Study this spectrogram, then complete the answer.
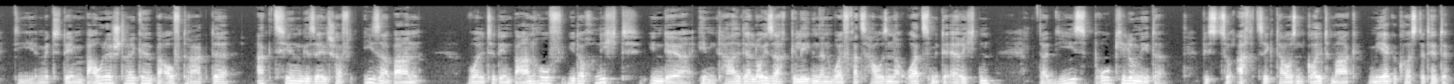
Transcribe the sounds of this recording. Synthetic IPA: d̥ḭːmɪtd̥eːmbaʊdeːɐʃtʁ̥ɛkəbəʔaʊftʁ̥aːktə | ʔakt͡sjənɡəzɛlʃaftʔiːzabaːn | vɔltʰədeːnbaːnɦoːfjedɔχnɪçtʔɪndeːɐʔɪmtʰaːldeːɐlɔʏzaɡ̥əleːɡənənvɔlfʁ̥at͡shaʊzənɐʔɔɐt͡smɪtəʔɛɐʁɪçtn̩ | d̥aːdiːspʁ̥oːkʰilomeːtʰɐ̰ | b̥ɪst͡suʔaχt͡sɪçtʰaʊzn̩tɡ̥ɔltmaɐkmeːɐɡəkʰɔstəthɛtə

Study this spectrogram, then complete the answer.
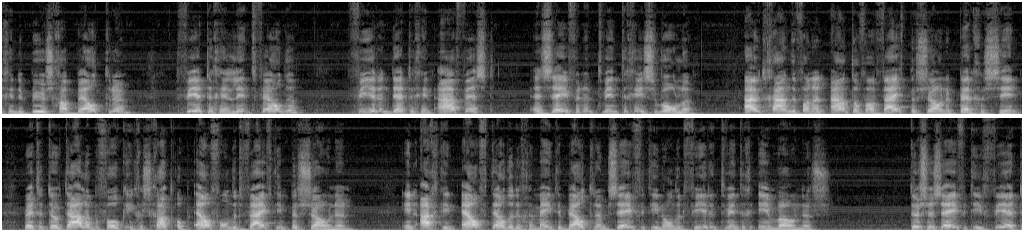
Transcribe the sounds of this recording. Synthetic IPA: əχɪndəbyətsχɑp̚bɛlˠtrəm | fɪːrtəχɪnlɪntfɛlˠdə | fiːɾəndɛrtəχɪnaːfɛst | ʔɛnzejvənəntʋɪntəχɪnsʋolə | ʔœɥtχaːndəvɑnənaːntɑlˠvɑnvɛjfpɛrsownənpɛrχəzɪn | ʋɛɹt̚dətowtaːləbəv̥ɔlˠkɪŋχəsχɑtʰɔpʰɛlˠfɦɔndərtfɛjftinpɛrsownən | ʔɪnɑχtinɛlˠftɛlˠdədəχəmejntəbɛlˠtrəmzejvəntinɦɔndərtfiːɾəntʋɪntəχɪnʋownərs | tɵsəzejvəntinfɪː

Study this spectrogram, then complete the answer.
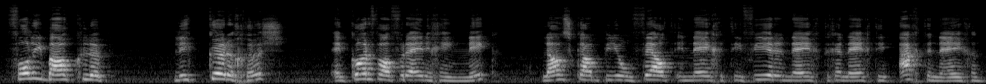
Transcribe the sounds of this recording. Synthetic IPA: folibawkʰløp | likːørəχəs | ɛnkɔrvalˠfəɾeːnəχɪŋnɪk | lɑnskampijunfɛlˠtʰɪnːeːχəntinfiəɾənːeːχəntəχɛnːeːχəntinaχtəneːχən

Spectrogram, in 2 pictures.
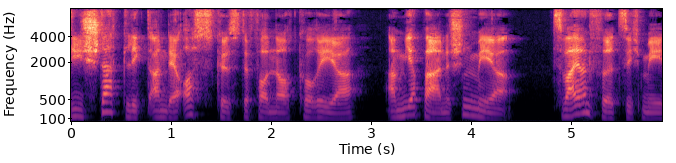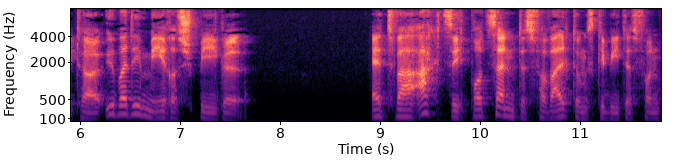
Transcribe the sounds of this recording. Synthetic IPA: d̥iːʃtatliːk̚tandeːɐʔɔstkʰʏstəfɔnːɔɐtkʰɔʁeːa | ʔa̰mjapʰaːnɪʃn̩meːɐ | t͡sv̥aɪʊntfɪɐt͡sɪçmeːtʰɐʔyːbɐdeːmmeːʁəsʃpiːɡl̩ | ʔɛtv̥aʔaxt͡sɪçpʁ̥ot͡sɛnt̚d̥ɛsfɛɐvaltʊŋsɡ̥əbiːtəsfɔn

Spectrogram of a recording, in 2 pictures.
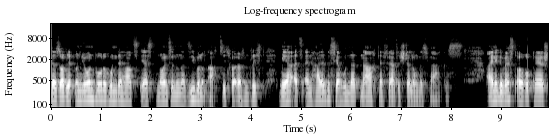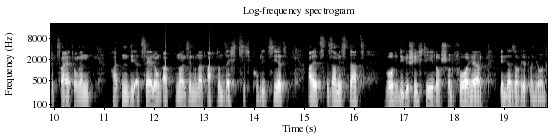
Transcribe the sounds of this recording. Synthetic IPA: ɪndeːɐzɔvjɛtʊnjoːnvʊɐɾəɦʊndəɦɛɐt͡sʔeːɐstnɔʏnt͡seːnhʊndɐtz̥iːbənʊntʔa̰χt͡sɪçfɛɐʔœfn̩tʰlɪçtmeːɐʔa̰lsa̰ɪnɦalbəsja̰ːɐɦʊndɐtnaːχd̥eːɐfɛɐtɪçʃtɛlʊŋdɛsv̥ɛ̰ɐkəs | ʔa̰ɪnɪɡəvɛstʔɔʏʁopʰɛːɪʃət͡saɪtʰʊŋən | hatn̩diːɛ̰ɐt͡sɛːlʊŋʔa̰p̚nɔʏnt͡seːnhʊndɐtʔaχtʊntz̥ɛçt͡sɪçpʰublit͡siːɐt | ʔalsz̥amisd̥at | v̥ʊɐdədiːɡəʃɪçtʰəjedɔχʃoːnfoːɐɦeːɐʔɪndeːɐzovjɛtʊ̰njoːn

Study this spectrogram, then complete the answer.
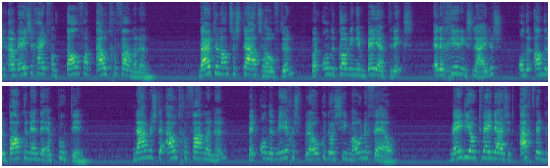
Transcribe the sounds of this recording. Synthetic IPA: ɪnaːnʋejzəχɦɛjtfɑntɑlˠvɑnʌwtχəvɑŋənən | bœɥtəlɑnsəstaːtsɦowvdən | ʋaːrɔndərkownɪŋɪnbejatrɪks | ʔɛnrəχɪːɾɪŋslɛjdəɹs | ɔndərʔɑndəɾəbɑlˠkənɛndəɛnputɪn | aːmənzdəʔʌwtχəvɑŋənən | ʋɛɹtɔndəɹmɪːɹχəsprowkəndʊːɹsimownəvɛlˠ | mejdijowtʋejdœɥzəntɑχtʋɛɹd̚bə

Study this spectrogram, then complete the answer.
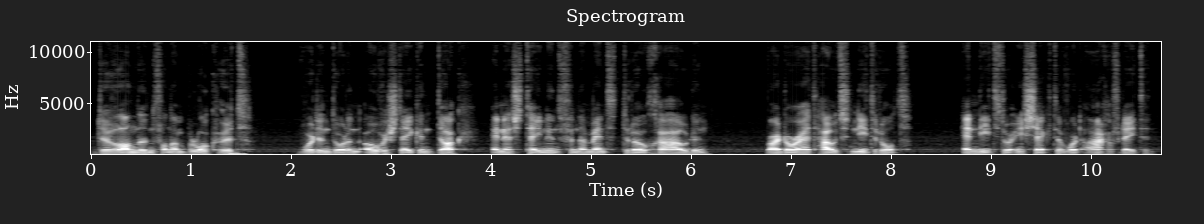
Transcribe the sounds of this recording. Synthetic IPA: dəʋɑndənvɑnənblɔkɦɵt | ʋɔɹdəndʊːɹənowvəɹstejkənt̚dɑk | ɛnənstejnəntfɵndamɛntdrowχːəɦʌwdən | ʋaːɹdʊːɹɦətɦʌwtnitrɔt | ɛnːitdʊːɹɪnsɛktəʋɔɹtaːnχəvrejtən

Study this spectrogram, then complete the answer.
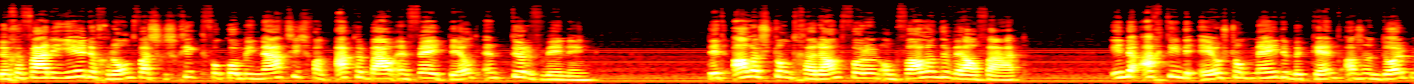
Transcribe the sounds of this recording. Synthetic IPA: d̥əχəvaːɾiɪːɹdəχrɔntʋɑsχəsχɪk̚tfʊːɹkɔmbinaːtsisfɑnʔɑkərbawɛnvejtɪːlˠtɛntørfʋɪnɪŋ | d̥ɪtɑləstɔntχaːɾɑntfʊːɾənɔmvɑləndəʋɛlˠvaːɹt | ɪndəʔɑχtindəʔɪːwstɔntmejdəbəkɛntʰɑ̰lˠs̬əndɔrp̚

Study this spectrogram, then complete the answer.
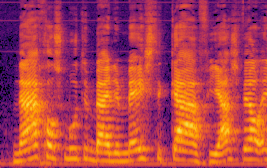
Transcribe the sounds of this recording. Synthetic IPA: naːχəlˠsmutənbɛjdəmejstəkaːviasʋɛlˠɪ

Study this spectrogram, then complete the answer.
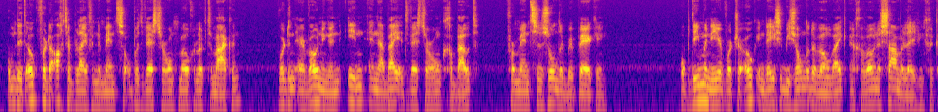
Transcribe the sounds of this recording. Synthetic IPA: ɔmdɪtowkfʊːɹdəʔɑχtəɹblɛjvəndəmɛnsənɔpɦətʋɛstəɹɦɔŋkmowχələk̚təmaːkən | ʋɔɹdənɛɹʋownɪŋənɪnɛnːaːbɛjətʋɛstəɹɦɔŋkχəbɑwt | fʊːɹmɛnsənzɔndəɹbəpɛɹkɪŋ | ɔb̚dimaniːɹʋɔɹtɛɹʔowkɪndejzəbizɔndərəʋownʋɛjkənχəʋownəsaːmənlejvɪŋχək

